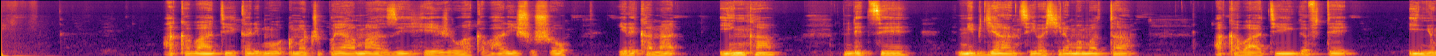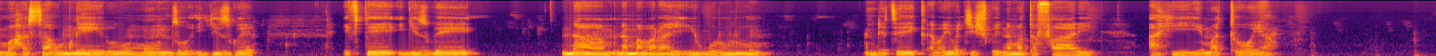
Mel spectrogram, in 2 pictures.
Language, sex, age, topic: Kinyarwanda, male, 18-24, finance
